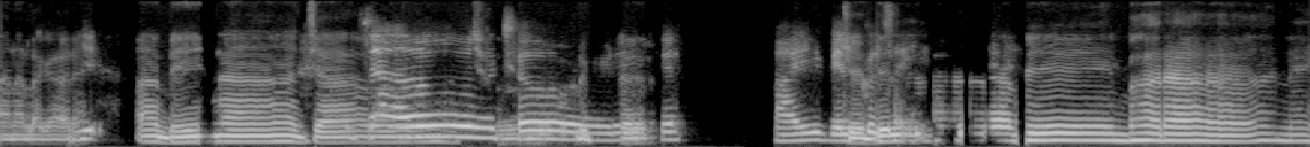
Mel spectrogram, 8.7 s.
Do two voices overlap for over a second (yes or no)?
yes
